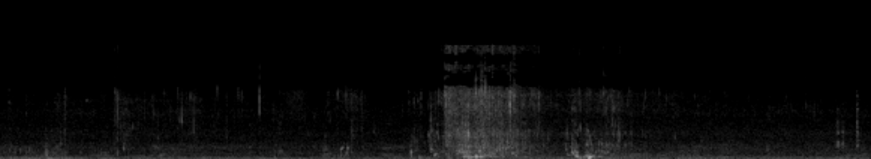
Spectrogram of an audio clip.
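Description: Two splashes about a second apart: a hooked pike thrashing at the water's surface as it is played on a light float rod.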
